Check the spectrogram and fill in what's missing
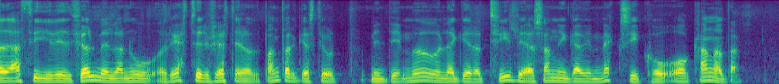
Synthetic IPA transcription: ðɪatθivɪðfjœlmɪlanurjɛht̪fɪɾɪɾ̥fljɛht̪nɪɾaðpant̪aɾcast̪jo̰ɾt̪nmɪnt̪ɪmœːɣʏlɛːɣcɛːɾat̪ʰviːlɛɣasamniŋkavɪðmɛksikʰowɔ̰ɣkʰanat̪a

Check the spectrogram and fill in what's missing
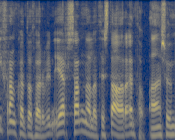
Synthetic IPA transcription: ifɾamkʰvant̪aθœɾvɪnʔɛɾ̥sanːalat̪ʰɪlst̪aːðaɾaɛnθa̰waðɛnsɛʏm

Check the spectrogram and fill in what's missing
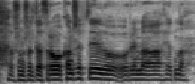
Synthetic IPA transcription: asɔːnasɔlt̪ɪaðθɾoːwakʰɔnsɛp̚t̪ɪðɔɣɔ̰ɣɾɪnːaːðçjɛt̪na

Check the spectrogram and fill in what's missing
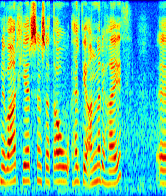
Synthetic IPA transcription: nɪvaɾ̥çɛːɾ̥sɛnsakt̪awɦɛlt̪ɪjɛanːaɾɪɦaːjθ

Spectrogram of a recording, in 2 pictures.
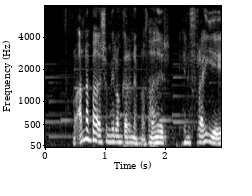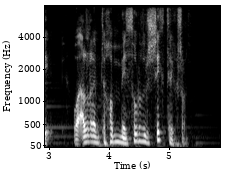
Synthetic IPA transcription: nṵʔa̰nːanpaːðɪsɛmjɪlawŋkaɾɪnɛhpnaθaðɛɾhɪnːfɾaːjɪɔɣa̰lrajmt̪ɪhɔmːɪθowɾðʏɾ̥sɪxt̪ɾɪkḁsɔ̰n

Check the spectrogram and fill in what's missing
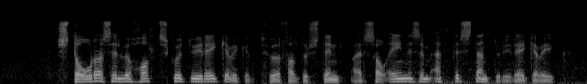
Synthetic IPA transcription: st̪oːwɾasɛlvɪðɦɔl̥t̪skʏːt̪ʏiɾeːjcavɪːkɪɾ̥t̪ʰvœːfalt̪ʏɾ̥st̪ejnpajɾ̥sawʔeːjnɪsɛmɛft̪ɪɾ̥st̪ɛnt̪ʏɾiɾeːjcaveːk

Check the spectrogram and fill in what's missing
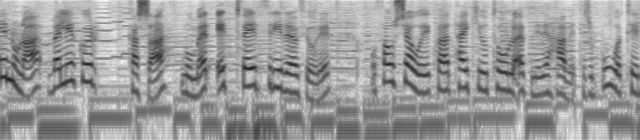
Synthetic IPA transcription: ɪnunavɛljɛɛhkʏɾ̥ | kʰasːanuːmɛɾejt̪t̪ʰvejɾ̥θɾiːɾeðafjoːwɾɪɾ̥ɔɣθawsjaːwðɪkʰv̥aːðat̪ʰaːjcɪɔt̪ʰoːwlaɛpnɪðɪɦaːvɪt̪ʰɪlsapuːat̪ʰɪl

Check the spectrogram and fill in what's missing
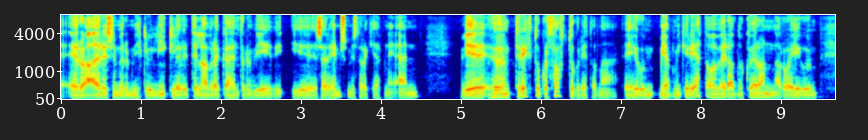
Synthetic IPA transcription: ɛ̰ɾʏa̰ðɾɪsɛmɛɾʏmɪhklʏliːklɛɾɪt̪ʰɪlavɾʔɛkahɛlt̪ʏɾʏmvɪðiθθɛsːaɾɪ̰hejmsmɪ̰st̪aɾacʰɛhpnɪ̰ʔɛ̰n | vɪðɦœːvʏmt̪ʰɾext̪ohkʏɾ̥θawht̪ːɔkʏɾjɛht̪ʰːat̪na̰eːjɣʏmːjɛhamicɪrjɛht̪avavɛːjɾʔaat̪nawkʰvɛːɾanːaɾʔɔ̰ɣeːjɣʏm

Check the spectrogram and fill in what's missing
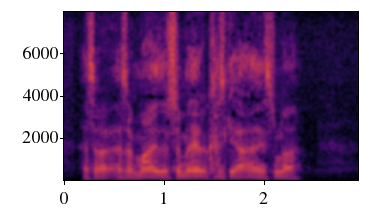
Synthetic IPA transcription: ɛsaɛsamaːjðʏɾ̥sɛmɛɾʏkʰanscɪaðɪsuːna

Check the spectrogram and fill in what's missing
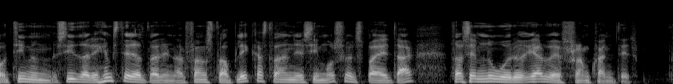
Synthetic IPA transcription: wt̪ʰiːmʏmsiːðaɾɪɦejmst̪ɪɾalt̪aɾɪnːaɾ̥fanst̪awplɪːkʰast̪aːðanːɪsimɔ̥svɛlspaːjðɪt̪aːɣθasɛmnuːɛɾʏjaɾðesfɾamkʰvajmt̪ɪɾ̥

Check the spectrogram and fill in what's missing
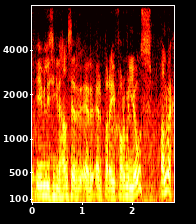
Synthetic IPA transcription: ɪːvɪɾliːsĩɲcɪnɦansɛɾɛɾɛɾpaːɾaifɔɾmɪljoːws | alvɛx

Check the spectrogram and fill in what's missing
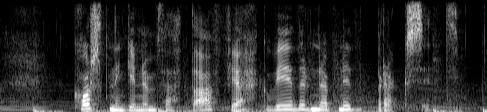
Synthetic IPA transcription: kʰɔst̪niɲcɪnʏmθɛht̪afjɛhkvɪːðʏɾnɛpnɪðpɾɛksɪ̰t̪

